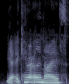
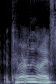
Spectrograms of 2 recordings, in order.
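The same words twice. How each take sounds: First: Talking with a retainer in; repeated with the retainer lisp; wearing a retainer. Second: Talking with a retainer in; slightly lispy retainer speech; wearing a retainer. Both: Real, not acted. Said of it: "Sorry, I've got my retainer in".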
